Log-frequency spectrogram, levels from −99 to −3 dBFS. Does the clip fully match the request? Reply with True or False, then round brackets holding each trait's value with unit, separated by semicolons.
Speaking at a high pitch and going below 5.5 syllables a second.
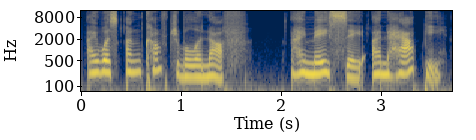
True (220 Hz; 5.1 syllables/s)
